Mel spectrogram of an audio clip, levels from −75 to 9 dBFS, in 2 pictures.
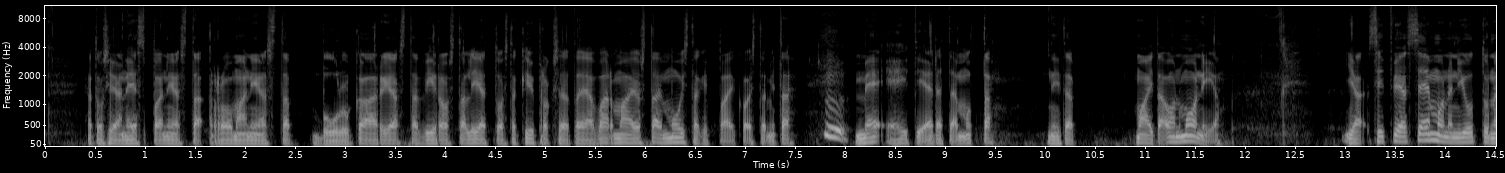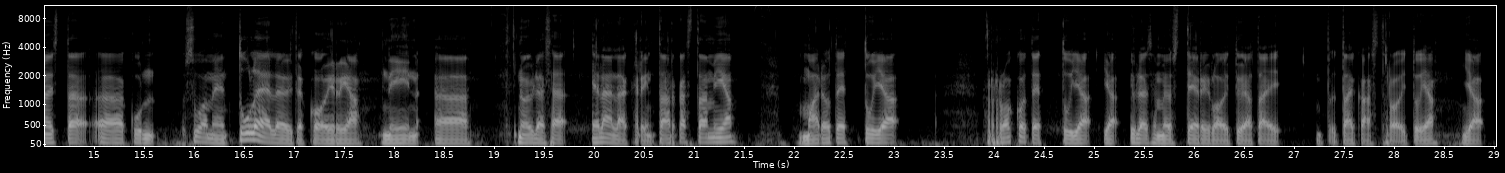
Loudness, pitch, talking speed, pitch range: -28 LUFS, 85 Hz, 95 wpm, 80-95 Hz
